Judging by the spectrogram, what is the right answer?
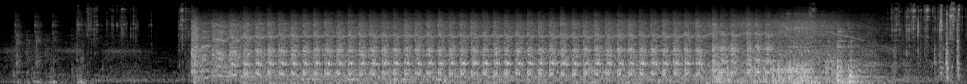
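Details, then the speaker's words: Ford Mk4 Fiesta van, first start after swapping in a used running 1.8 diesel engine, new cat and expansion tank fitted: brief crank, catches at once, steady even clatter about three pulses a second; healthy start and idle. "o look out it sounds well good doesn't it"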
